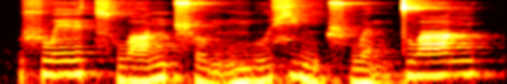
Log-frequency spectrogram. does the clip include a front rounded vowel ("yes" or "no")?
no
